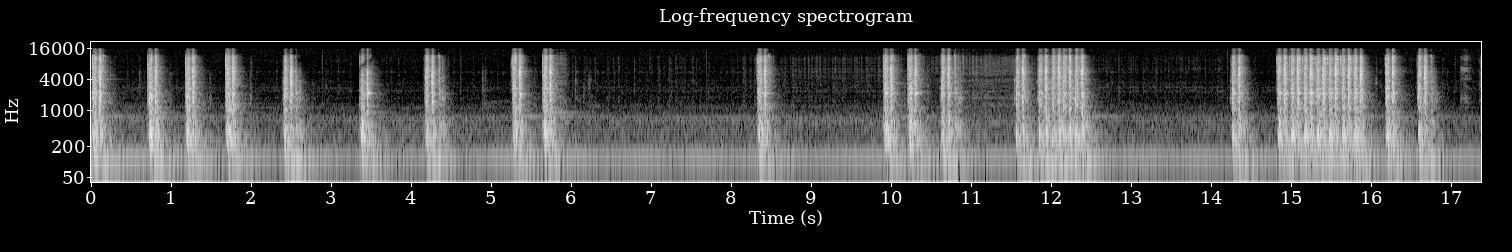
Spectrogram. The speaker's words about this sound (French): S'il est occupé par un autre travail ou s'il a beaucoup de trafic, il peut se servir du clavier de la perforatrice qui, à ce moment-là, avec un clavier machine, vous avez les lettres qui sont transcrites sur une bande perforée en alphabet morse.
